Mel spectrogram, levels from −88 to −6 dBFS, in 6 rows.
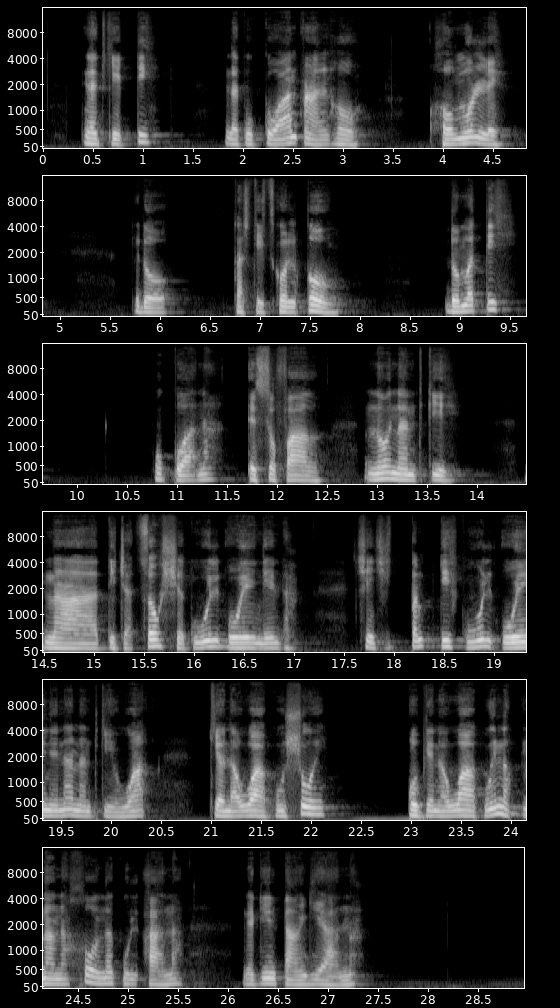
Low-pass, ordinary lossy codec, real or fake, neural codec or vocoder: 14.4 kHz; MP3, 96 kbps; fake; codec, 32 kHz, 1.9 kbps, SNAC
